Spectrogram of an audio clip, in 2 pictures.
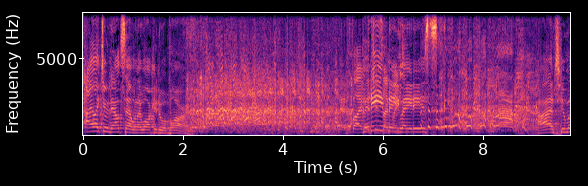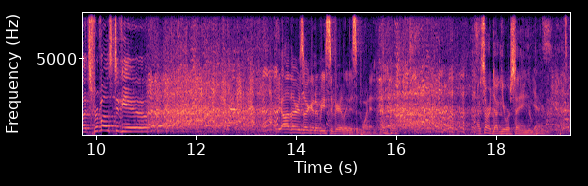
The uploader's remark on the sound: Live from Michigan's Traverse City Film Festival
